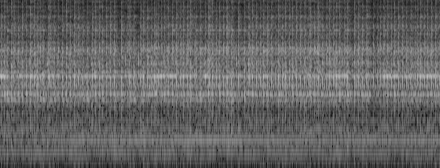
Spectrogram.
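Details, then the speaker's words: Craigslist jointer after resetting knives per manual: motor at constant speed with harsh high metallic buzz; cutter head knives are striking the metal safety guard. "sound is the blades hitting that metal safety guard I must have had the blades too high and eventually the guard settled in place and hit those blades"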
